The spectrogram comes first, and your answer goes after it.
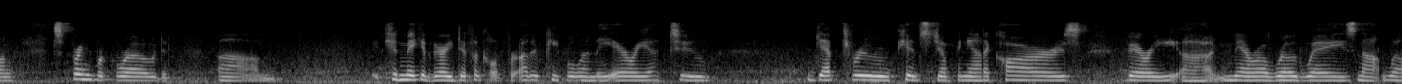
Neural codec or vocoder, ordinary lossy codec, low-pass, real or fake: codec, 16 kHz, 2 kbps, X-Codec, HuBERT features, trained on balanced general audio; Opus, 16 kbps; 7.2 kHz; fake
